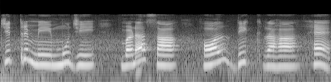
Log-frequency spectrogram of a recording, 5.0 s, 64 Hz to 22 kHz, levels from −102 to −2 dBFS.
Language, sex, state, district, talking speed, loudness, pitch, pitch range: Hindi, female, Madhya Pradesh, Katni, 110 wpm, -17 LUFS, 220 Hz, 215-250 Hz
